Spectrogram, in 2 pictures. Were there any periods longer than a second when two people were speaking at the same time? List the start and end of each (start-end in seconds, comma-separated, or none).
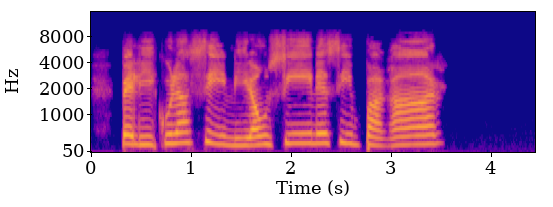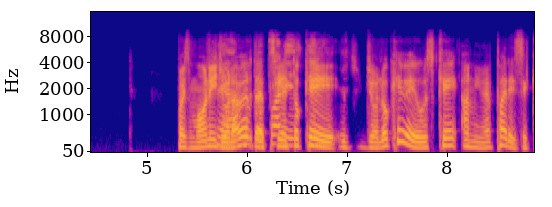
5.6-6.8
